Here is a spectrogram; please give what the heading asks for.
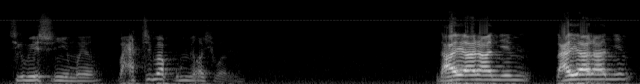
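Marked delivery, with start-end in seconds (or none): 4.3-6.3 louder, pleading call; anguished cry. Retold or imitated. Jesus on the cross calling to God, loud anguish.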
